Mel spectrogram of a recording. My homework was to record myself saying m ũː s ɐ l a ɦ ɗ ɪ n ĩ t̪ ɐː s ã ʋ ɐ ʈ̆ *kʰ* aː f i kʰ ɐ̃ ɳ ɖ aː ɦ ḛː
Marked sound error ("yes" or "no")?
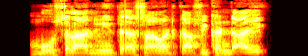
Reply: yes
